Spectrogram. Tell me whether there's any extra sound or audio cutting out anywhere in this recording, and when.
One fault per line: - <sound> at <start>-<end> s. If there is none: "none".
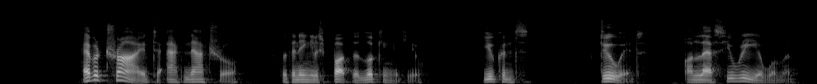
none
